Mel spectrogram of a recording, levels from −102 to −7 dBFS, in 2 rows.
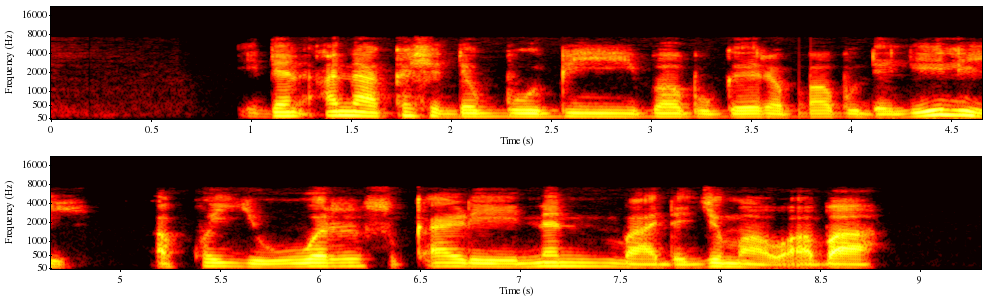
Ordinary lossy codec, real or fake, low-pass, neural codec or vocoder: Opus, 64 kbps; real; 7.2 kHz; none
